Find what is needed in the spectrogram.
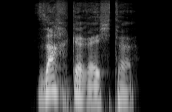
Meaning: inflection of sachgerecht: 1. strong/mixed nominative/accusative feminine singular 2. strong nominative/accusative plural 3. weak nominative all-gender singular
- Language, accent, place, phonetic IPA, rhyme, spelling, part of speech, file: German, Germany, Berlin, [ˈzaxɡəʁɛçtə], -axɡəʁɛçtə, sachgerechte, adjective, De-sachgerechte.ogg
